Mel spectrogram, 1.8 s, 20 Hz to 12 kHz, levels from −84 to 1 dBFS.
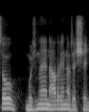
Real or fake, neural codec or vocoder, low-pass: fake; codec, 16 kHz, about 1 kbps, DyCAST, with the encoder's durations; 7.2 kHz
